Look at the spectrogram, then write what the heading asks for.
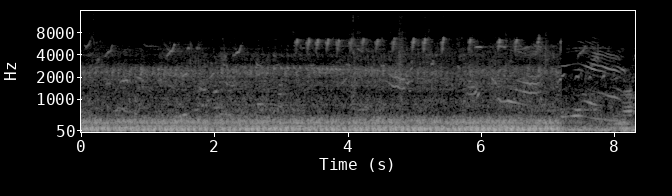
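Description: Small birds chirping outdoors, with short rising calls and, in the middle, a quick run of high notes about four a second, over a steady low rumble that drops away near the end.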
